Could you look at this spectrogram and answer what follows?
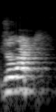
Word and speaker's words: drought: এবার দেখো DROUGHT, এখানে যখন দেখবে টি এর আগে GHT আছে অথবা GHT যদি থাকে, আর এখানে DROUGHT যদি থাকে, ওইটার উচ্চারণ হবে না অ্যাকচুয়ালি, বিশেষ করে ওই GHT না, টি এর আগে যদি GH থাকে, GH এর উচ্চারণ হয় না, সেটা সাইলেন্ট মোডে থাকে, মানে সাইলেন্ট থাকে, পুরোপুরি ভাবে চুপচাপ নিষ্ক্রিয় মতো থাকে, কিন্তু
